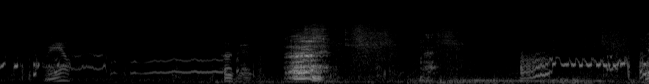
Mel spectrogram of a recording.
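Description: Hens calling: a few drawn-out, wavering notes, one held for about a second, with a single spoken word in between.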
